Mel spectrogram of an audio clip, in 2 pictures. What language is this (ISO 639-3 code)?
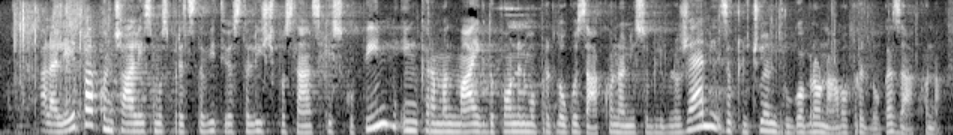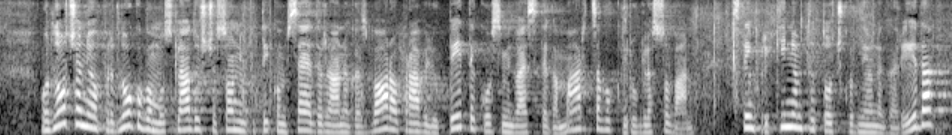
slv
